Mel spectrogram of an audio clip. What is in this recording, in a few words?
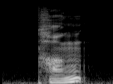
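"teng2", Chinese; 疼; 痛い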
